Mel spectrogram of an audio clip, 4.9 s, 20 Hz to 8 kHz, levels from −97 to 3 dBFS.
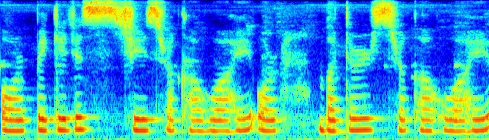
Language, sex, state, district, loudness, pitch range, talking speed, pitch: Hindi, female, Arunachal Pradesh, Papum Pare, -15 LUFS, 230-240 Hz, 135 wpm, 235 Hz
